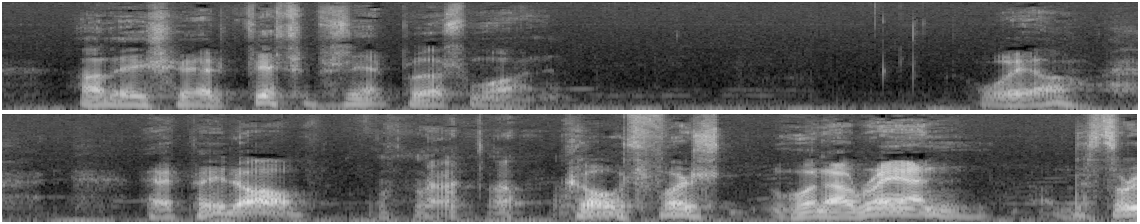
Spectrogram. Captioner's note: laughter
